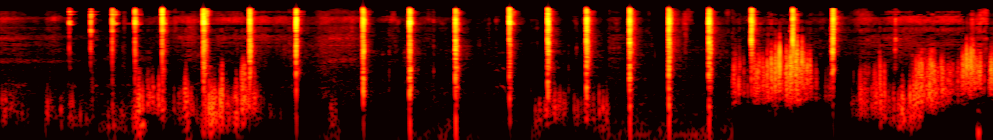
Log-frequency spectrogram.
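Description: Farrier's driving hammer striking horseshoe nails into a steel shoe on a horse's hoof: sharp metallic taps, about three a second, that stop about eight seconds in.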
